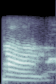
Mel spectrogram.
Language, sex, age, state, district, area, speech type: Hindi, female, 60+, Madhya Pradesh, Gwalior, rural, conversation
